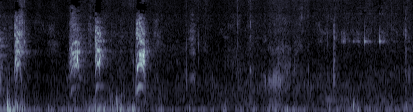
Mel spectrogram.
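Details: Pomeranian puppies playing in a garden give three sharp, high yapping barks in quick succession near the start, then quieter rustling and scuffling with a faint thin whine toward the end.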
